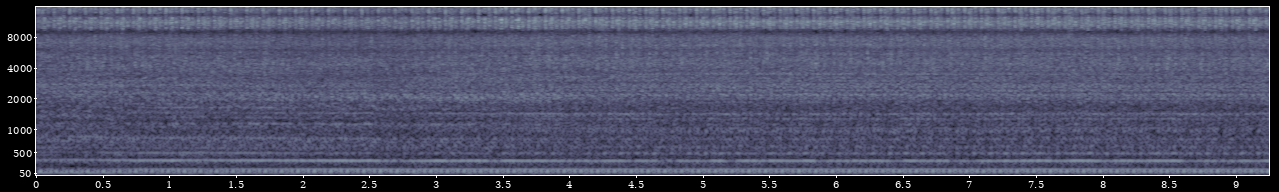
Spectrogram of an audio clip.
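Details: 2014 Ram 1500 V8 with 68k miles, just after a non-MDS cam and lifter swap: steady mid-pitched whine over idle that persists with the belt removed, so it is internal; owner suspects camshaft whine.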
